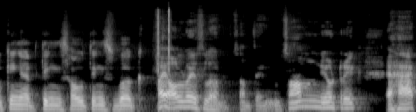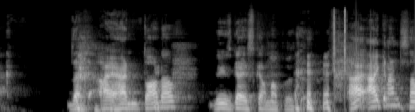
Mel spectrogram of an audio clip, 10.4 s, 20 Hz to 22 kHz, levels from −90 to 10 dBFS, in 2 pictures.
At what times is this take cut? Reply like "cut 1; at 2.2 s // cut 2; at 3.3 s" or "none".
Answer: cut 1; at 1.8 s // cut 2; at 9.3 s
